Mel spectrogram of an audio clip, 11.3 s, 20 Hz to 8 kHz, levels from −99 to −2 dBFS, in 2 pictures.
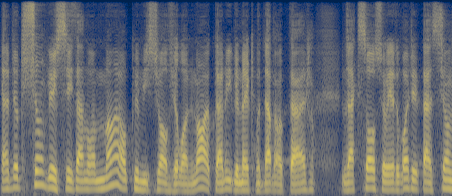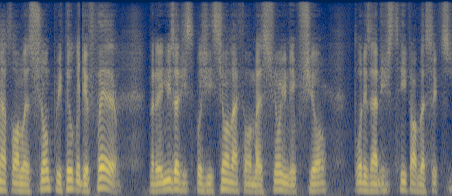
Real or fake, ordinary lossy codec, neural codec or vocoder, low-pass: fake; none; codec, 16 kHz, 0.5 kbps, FreqCodec, larger model; none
